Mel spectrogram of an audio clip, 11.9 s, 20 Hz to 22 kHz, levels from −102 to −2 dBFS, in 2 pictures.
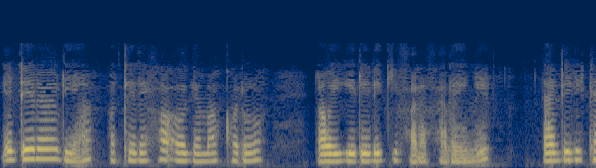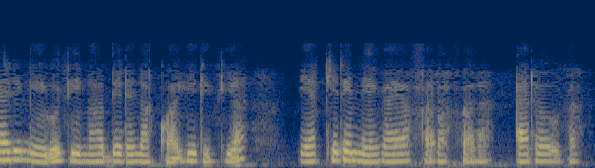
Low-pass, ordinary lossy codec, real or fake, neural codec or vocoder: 14.4 kHz; AAC, 24 kbps; fake; codec, 32 kHz, 1.9 kbps, SNAC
